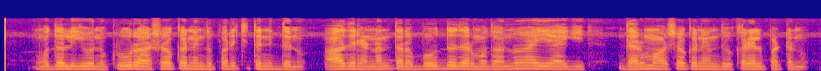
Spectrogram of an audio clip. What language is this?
Kannada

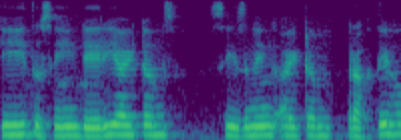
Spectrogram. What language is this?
Punjabi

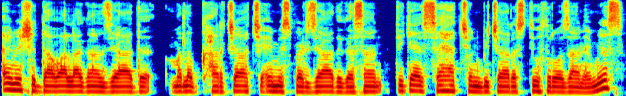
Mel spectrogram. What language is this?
Kashmiri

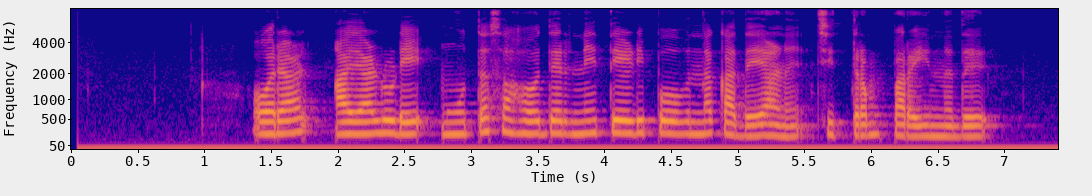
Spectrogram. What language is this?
Malayalam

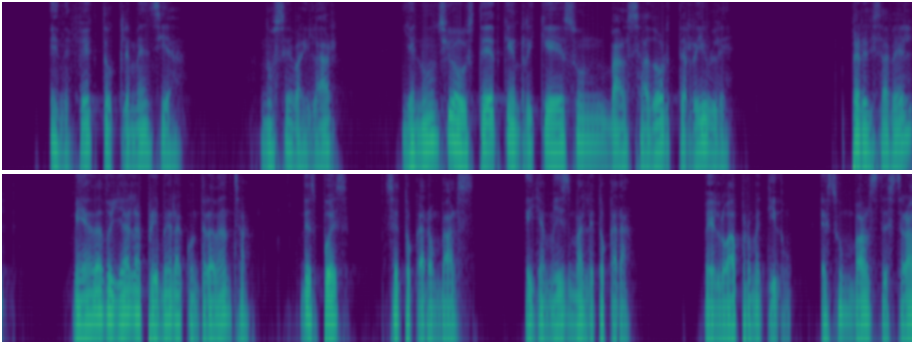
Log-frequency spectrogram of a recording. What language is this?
Spanish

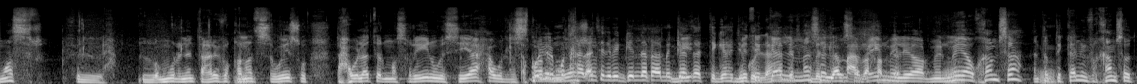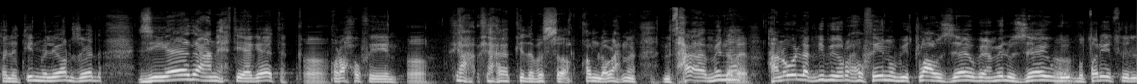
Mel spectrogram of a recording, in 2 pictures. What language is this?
Arabic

